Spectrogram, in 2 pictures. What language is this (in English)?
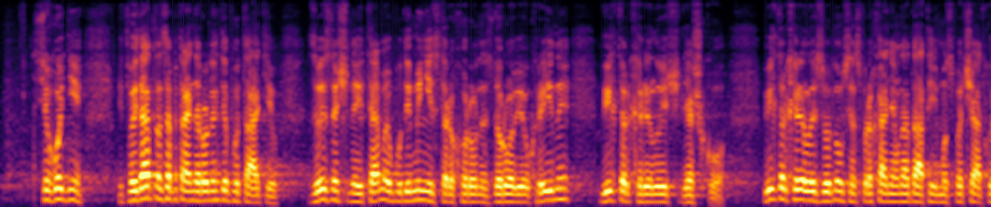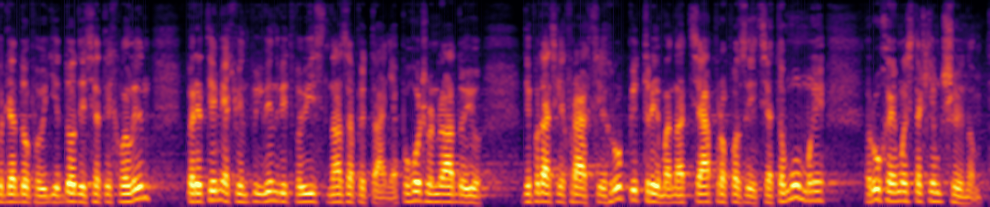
Ukrainian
